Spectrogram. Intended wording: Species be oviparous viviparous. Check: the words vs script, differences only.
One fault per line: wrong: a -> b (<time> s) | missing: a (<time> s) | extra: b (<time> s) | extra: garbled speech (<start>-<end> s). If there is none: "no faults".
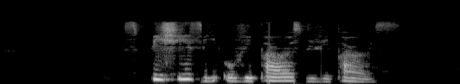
no faults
